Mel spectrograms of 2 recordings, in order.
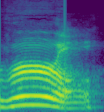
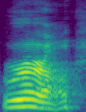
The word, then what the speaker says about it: rural: It sounds like wall. Ah, yes. Wall. Rur. Rural. Rural. Except there's a instead of a W, there's like an R, right?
